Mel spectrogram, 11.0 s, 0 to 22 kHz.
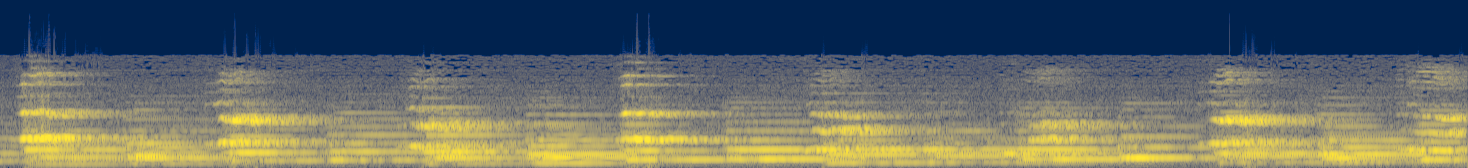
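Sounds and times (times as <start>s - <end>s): piano accompaniment: 0.0s - 11.0s
woman singing classical song: 0.0s - 11.0s.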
